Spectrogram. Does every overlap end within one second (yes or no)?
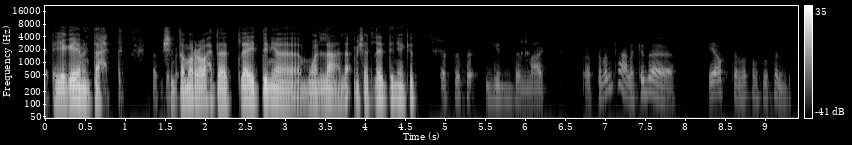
yes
